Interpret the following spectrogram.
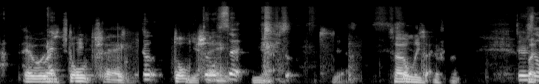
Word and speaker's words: Dulce: it Area 54 or 51, or was it Deuce? It was Dolce. Dulce. Yeah, totally different. There's a lot of different pronunciations.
